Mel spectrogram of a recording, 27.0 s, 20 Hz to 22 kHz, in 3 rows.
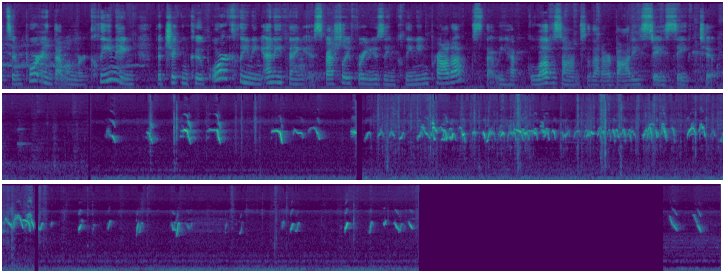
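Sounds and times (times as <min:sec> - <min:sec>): steady low rumble: 0:01.0 - 0:23.3, 0:26.3 - 0:27.0
chickens chirping: 0:09.4 - 0:23.3, 0:26.3 - 0:27.0.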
